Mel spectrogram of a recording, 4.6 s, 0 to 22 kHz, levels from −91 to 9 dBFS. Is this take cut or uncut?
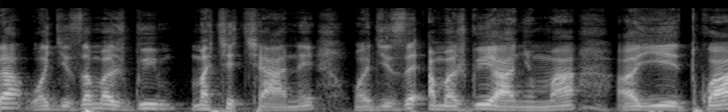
uncut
